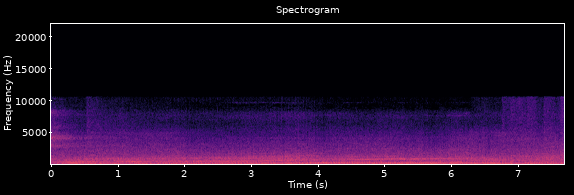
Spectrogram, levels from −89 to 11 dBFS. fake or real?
real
